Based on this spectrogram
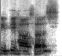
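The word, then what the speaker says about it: इतिहास: To sort out these issues came Ithihasas. Pronunciation is Ithihasa, right? Two long vowels there, right?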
